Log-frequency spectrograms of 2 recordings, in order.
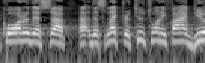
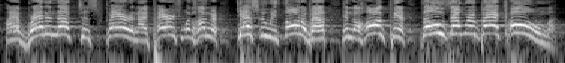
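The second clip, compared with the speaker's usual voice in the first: high, loud, slowing shout; preaching at full force; 7 semitones higher, 5 dB louder than usual. Real, not acted. Preacher pressing the congregation, building to a shout. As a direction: drive it home like a revival preacher.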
